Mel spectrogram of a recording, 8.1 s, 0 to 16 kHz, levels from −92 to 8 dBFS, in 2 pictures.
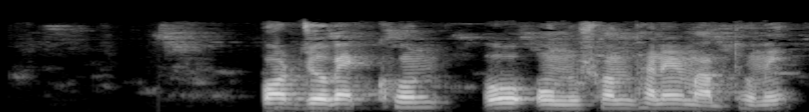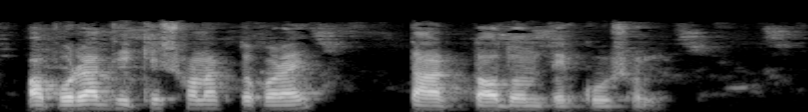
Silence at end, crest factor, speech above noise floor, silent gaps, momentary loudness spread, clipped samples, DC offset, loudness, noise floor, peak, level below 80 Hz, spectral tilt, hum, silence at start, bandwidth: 0.55 s; 18 dB; 38 dB; none; 13 LU; under 0.1%; under 0.1%; -18 LUFS; -55 dBFS; -2 dBFS; -70 dBFS; -2.5 dB/octave; none; 0.8 s; 8 kHz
